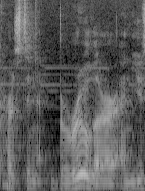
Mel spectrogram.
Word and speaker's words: Brueller: I say Kerstin Brueller, and you say? Brueller. Brueller. It's like Austrian. the U. It's the U with the little dots?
